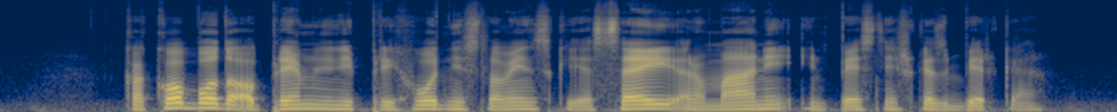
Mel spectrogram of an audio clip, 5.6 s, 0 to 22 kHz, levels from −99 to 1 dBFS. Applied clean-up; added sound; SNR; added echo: none; none; none; none.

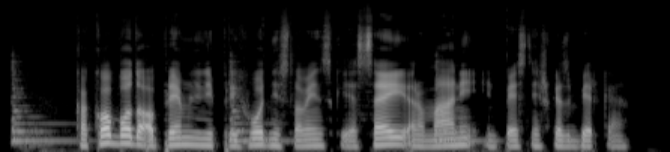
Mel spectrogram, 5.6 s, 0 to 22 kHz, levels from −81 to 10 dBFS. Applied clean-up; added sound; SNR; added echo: classical method Wiener filter.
